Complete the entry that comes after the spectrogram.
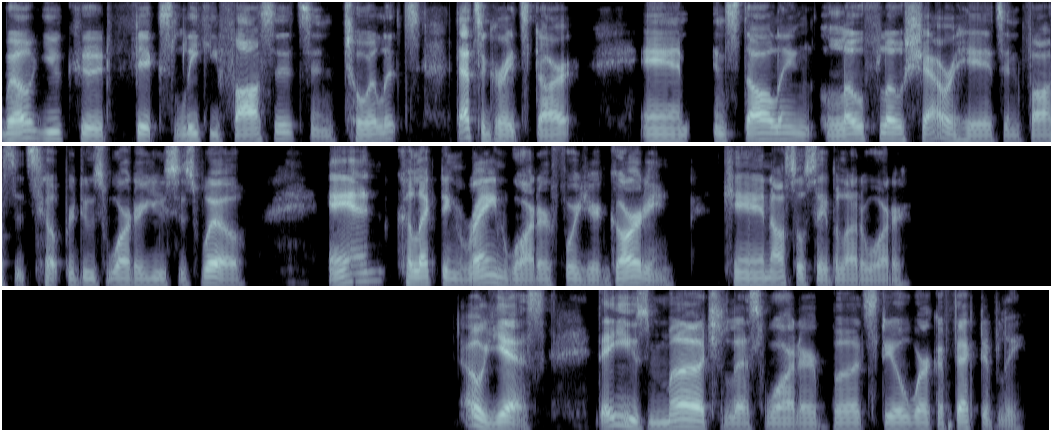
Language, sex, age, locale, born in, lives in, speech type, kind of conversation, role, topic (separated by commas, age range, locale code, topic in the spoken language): English, male, 35-39, en-US, United States, United States, read, expert-assistant, expert, How can a home become more environmentally friendly?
